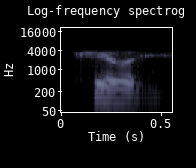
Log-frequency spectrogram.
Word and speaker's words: Kiri: Kerry, okay. – Yeah. – Okay, perfect. And how did I spell that one? – K-I-R-I. – K-I-R-I, exactly how it sounds.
